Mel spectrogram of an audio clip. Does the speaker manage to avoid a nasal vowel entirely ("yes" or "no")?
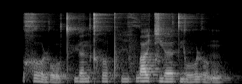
yes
